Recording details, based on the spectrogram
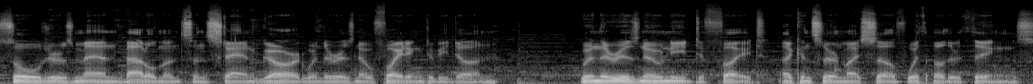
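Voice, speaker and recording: With clear music playing behind him, a man uses a put-on character voice at a fairly slow pace. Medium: read story. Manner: plain-spoken, steady.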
